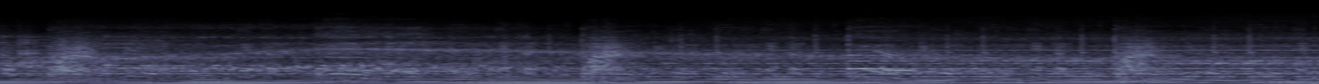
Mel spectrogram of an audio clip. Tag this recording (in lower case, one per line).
music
